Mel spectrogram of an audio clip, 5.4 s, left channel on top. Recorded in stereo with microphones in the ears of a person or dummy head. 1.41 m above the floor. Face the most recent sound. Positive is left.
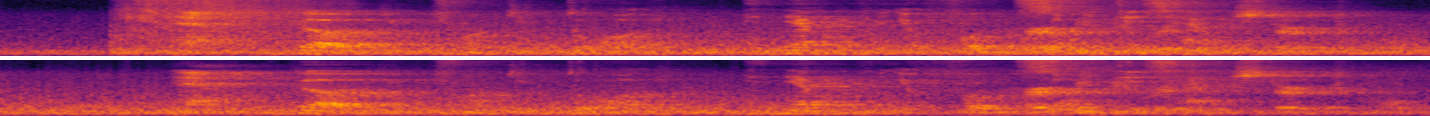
turn(degrees=-15)  # may be behind; listen again after turning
